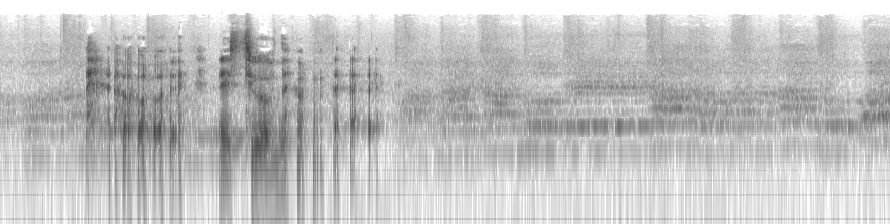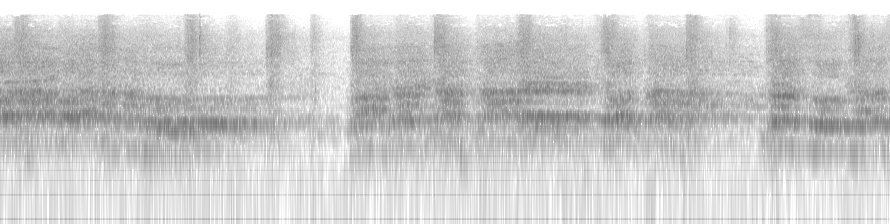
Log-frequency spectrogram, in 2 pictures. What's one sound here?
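A large group of soldiers chants in unison outdoors.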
